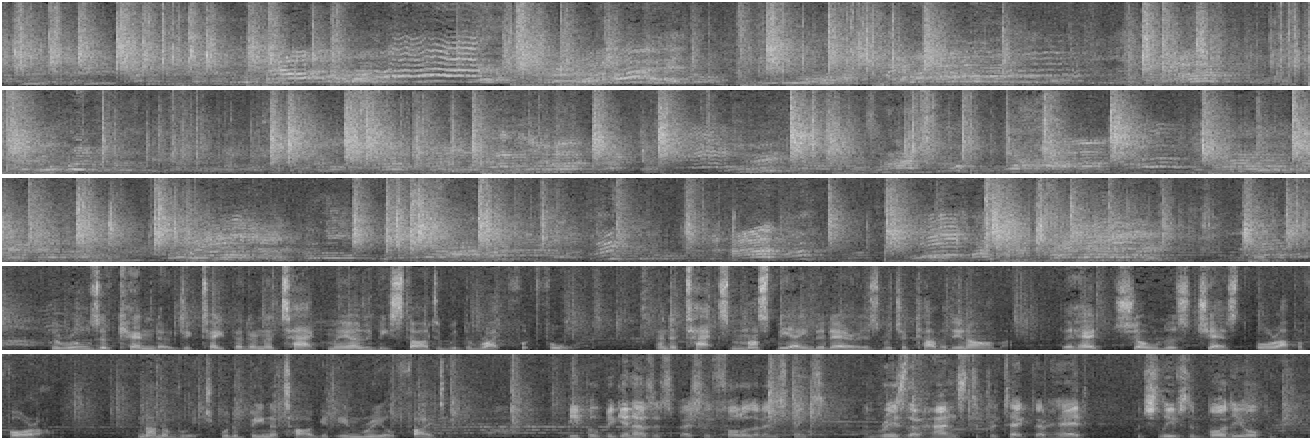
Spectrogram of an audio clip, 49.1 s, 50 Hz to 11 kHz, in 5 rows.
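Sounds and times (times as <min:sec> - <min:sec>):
sharp sparring impacts: 0:11.8 - 0:29.6.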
